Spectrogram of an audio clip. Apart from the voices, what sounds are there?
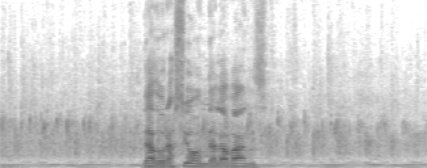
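audience applause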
